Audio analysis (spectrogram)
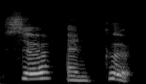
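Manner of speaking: sir and que with an open vowel, R at the end; French sir and que. Shown as a demonstration. Teacher models sir and que for students. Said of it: "replicate the I sound in sir".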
